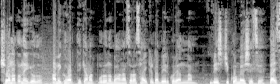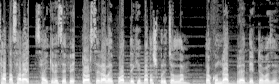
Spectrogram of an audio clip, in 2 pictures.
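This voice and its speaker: A man's voice: a little high, fast talker, a little mellow, faint music behind, natural voice. A man acting a troubled village doctor who narrates his own ghost story in a scripted, suspenseful horror style. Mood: grave, suspenseful.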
